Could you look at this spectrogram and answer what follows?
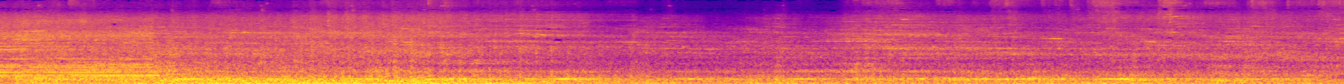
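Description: Union Pacific double-stack container train passing at close range: the lead locomotive's horn ends about a second and a half in, then the steady rumble and clatter of the loaded well cars' wheels on the rails.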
